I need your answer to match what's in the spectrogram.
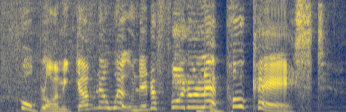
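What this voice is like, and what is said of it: Put-on Cockney accent. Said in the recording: “Excellent, excellent Cockney accent.”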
